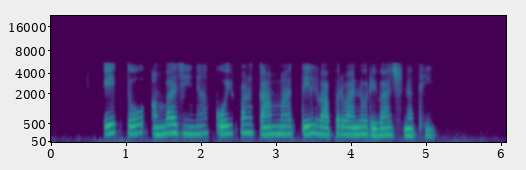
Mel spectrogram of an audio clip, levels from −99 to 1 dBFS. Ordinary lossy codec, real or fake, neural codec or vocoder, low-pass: none; fake; codec, 24 kHz, 1.2 kbps, DualCodec; 5.4 kHz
